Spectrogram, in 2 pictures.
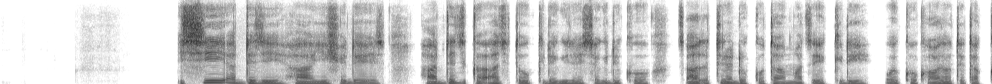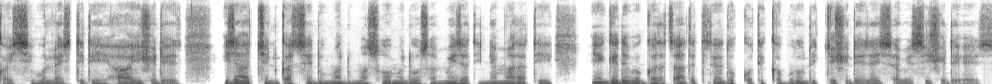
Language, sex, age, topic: Gamo, male, 25-35, government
